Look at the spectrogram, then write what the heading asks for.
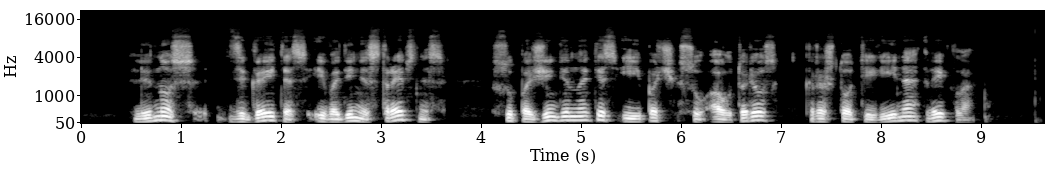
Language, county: Lithuanian, Vilnius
